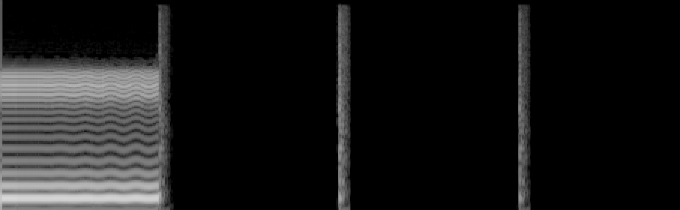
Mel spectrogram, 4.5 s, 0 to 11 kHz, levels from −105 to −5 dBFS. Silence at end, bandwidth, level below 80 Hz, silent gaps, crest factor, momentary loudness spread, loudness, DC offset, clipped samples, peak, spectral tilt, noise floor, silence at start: 2.25 s; 7.2 kHz; -80 dBFS; 1.15-2.24 s; 16 dB; 6 LU; -25 LUFS; under 0.1%; under 0.1%; -14 dBFS; -7 dB/octave; under -90 dBFS; 0 s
